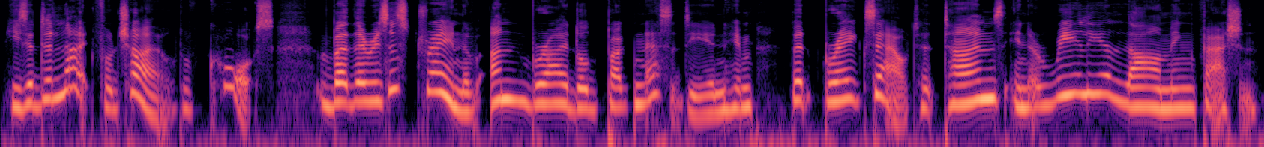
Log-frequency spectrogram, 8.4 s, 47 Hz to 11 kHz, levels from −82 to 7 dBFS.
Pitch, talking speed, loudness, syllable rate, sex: 250 Hz, 185 wpm, -18 LUFS, 5.2 syllables/s, female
